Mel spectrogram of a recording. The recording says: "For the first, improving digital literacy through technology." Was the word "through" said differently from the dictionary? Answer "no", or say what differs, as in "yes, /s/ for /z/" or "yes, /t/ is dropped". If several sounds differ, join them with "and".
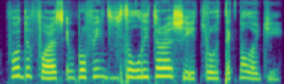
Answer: yes, /t/ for /θ/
